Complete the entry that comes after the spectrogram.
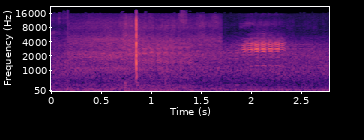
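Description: Sheep bleat in a wavering, nasal tone over a steady background hiss, with a sharp click early on and a higher, thinner bleat near the end. No one speaks.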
